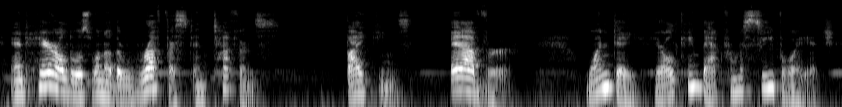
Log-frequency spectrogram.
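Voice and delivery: lively storybook read-aloud; reading to children. A narrator's reading. Librarian reading chapter one to children, lively storytelling. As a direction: read it like a bedtime story for kids.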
